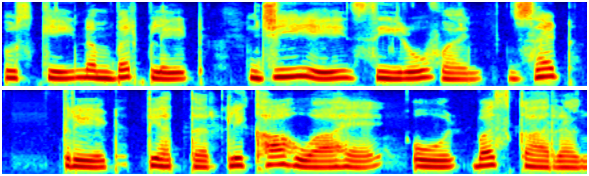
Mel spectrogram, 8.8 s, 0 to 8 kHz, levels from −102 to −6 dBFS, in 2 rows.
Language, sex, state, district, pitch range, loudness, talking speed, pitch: Hindi, female, Goa, North and South Goa, 180-220 Hz, -15 LUFS, 125 wpm, 195 Hz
